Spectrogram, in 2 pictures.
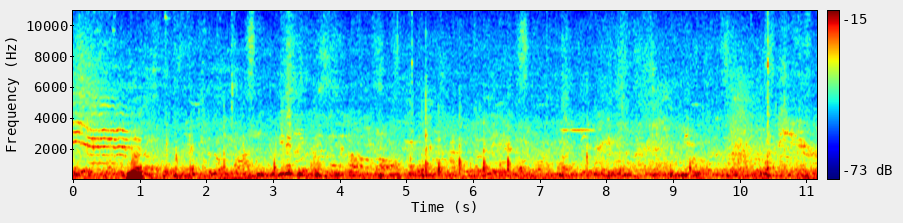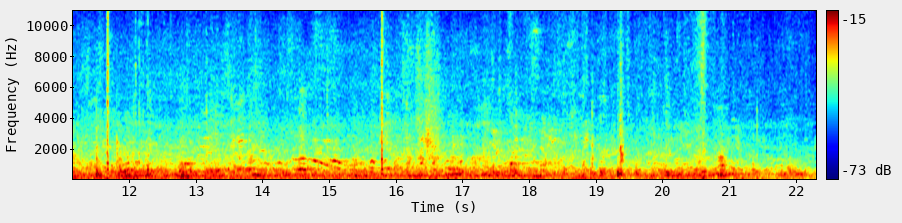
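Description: Voices of men and women murmur quietly in the background.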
